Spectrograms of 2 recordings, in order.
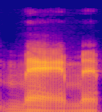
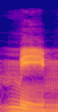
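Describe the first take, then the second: First: The word is pronounced the Italian way. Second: The word is pronounced the English way. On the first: "possiamo dire in italiano" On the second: "in inglese"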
